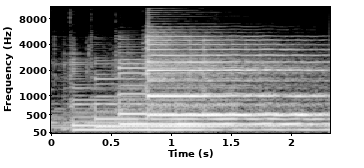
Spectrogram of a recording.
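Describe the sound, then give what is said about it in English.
Electric guitar notes played through a dual delay set up in a Strymon Timeline pedal, a few plucked tones entering in quick succession and stacking into a sustained, shimmering chord as repeats smear together, steady and fairly loud with no voices. “And so this is just it's a dual delay I've got set up in a Strymon timeline.”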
